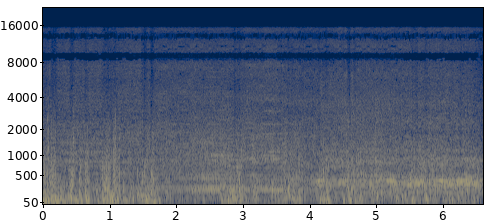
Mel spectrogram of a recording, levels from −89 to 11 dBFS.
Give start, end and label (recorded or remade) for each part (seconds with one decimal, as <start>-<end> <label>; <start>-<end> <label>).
0.0-1.5 recorded; 1.5-5.4 remade; 5.4-6.6 recorded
